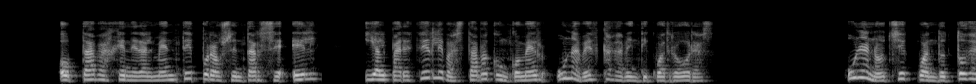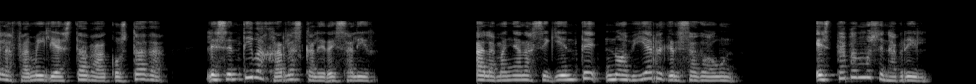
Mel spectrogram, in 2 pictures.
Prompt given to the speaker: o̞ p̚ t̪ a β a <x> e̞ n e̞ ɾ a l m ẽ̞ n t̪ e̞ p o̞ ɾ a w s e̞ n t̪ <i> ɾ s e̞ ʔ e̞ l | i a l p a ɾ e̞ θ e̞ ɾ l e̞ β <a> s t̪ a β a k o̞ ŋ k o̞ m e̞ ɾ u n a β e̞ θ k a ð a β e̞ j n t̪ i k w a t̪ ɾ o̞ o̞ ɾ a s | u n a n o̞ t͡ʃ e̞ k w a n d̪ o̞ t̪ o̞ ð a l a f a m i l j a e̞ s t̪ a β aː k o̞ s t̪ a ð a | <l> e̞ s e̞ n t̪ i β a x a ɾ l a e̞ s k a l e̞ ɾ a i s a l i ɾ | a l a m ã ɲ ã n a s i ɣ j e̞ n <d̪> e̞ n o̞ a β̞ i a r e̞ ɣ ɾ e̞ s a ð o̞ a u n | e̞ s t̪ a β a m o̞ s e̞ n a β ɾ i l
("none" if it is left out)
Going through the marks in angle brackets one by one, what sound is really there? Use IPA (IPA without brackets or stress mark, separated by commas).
x, a, a, l, t̪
